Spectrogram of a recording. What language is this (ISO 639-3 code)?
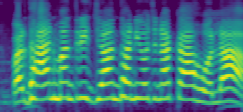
bho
